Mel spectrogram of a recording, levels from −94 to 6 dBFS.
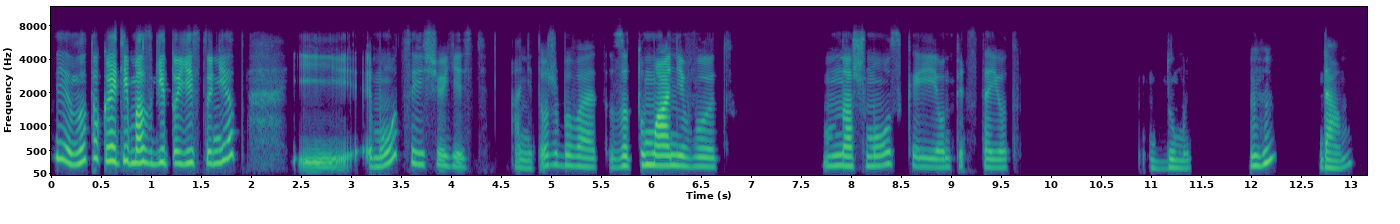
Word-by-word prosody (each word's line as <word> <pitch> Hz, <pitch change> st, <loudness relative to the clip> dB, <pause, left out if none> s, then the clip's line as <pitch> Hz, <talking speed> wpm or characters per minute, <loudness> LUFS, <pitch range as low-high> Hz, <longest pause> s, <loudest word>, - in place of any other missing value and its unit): Не, 320 Hz, -7 st, +3 dB
ну 260 Hz, +6 st, +3 dB
тока 335 Hz, -4 st, +3 dB
эти 290 Hz, +1 st, +8 dB
мозги 255 Hz, 0 st, +6 dB
то 245 Hz, -, +1 dB
есть, 245 Hz, +1 st, +3 dB
то 245 Hz, -, +2 dB
нет, 320 Hz, -, +2 dB, 0.6 s
и 85 Hz, -, -4 dB
эмоции 395 Hz, -, -2 dB
еще 110 Hz, -, -3 dB
есть, 85 Hz, -3 st, -9 dB, 0.2 s
они 150 Hz, -1 st, -8 dB
тоже, 205 Hz, +8 st, -6 dB
бывает, 190 Hz, -4 st, -3 dB
затуманивают 195 Hz, -1 st, +3 dB, 1.0 s
наш 195 Hz, -1 st, 0 dB
мозг, 200 Hz, +4 st, -4 dB
и 175 Hz, -3 st, -4 dB
он 165 Hz, +1 st, -4 dB
перестает 160 Hz, -1 st, -7 dB, 1.3 s
думать. 150 Hz, +1 st, -7 dB, 0.6 s
Мгм, 215 Hz, +10 st, +1 dB, 0.5 s
да, 160 Hz, -2 st, +1 dB
м. 185 Hz, +11 st, -11 dB
195 Hz, 120 wpm, -24 LUFS, 165-245 Hz, 1.3 s, эти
